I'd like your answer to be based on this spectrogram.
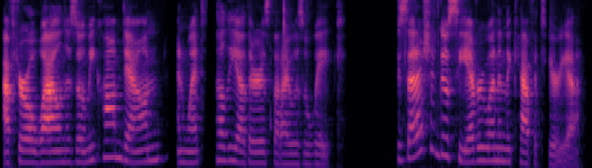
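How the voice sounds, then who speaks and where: A woman's voice: mid-range voice, expressive, fast talker, pushed and bright. A woman reading a visual novel aloud, narrating the story and acting out its characters.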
